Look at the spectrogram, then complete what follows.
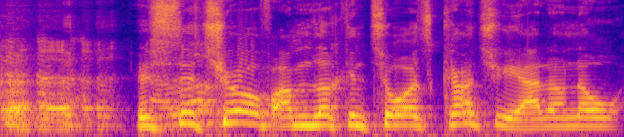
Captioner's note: laughter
